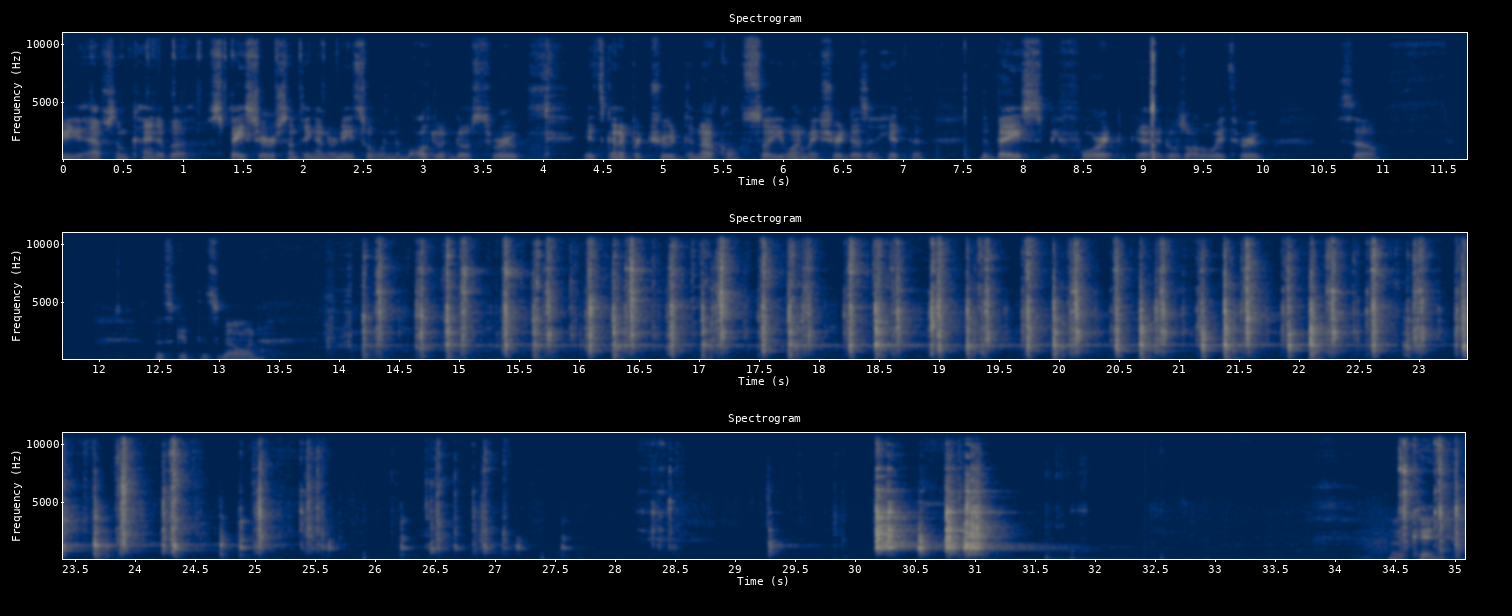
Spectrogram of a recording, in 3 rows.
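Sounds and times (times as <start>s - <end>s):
loud metallic clatter: 13.8s - 28.7s, 29.3s - 33.2s, 34.1s - 35.0s
shop press clicking with ringing: 13.9s - 28.6s, 29.3s - 32.0s, 34.5s - 35.0s.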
